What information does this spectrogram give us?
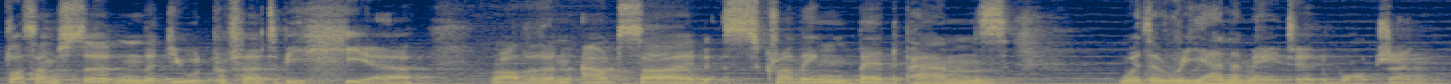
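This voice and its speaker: An actor playing a genial, teasing Victorian doctor with a courteous, slightly formal manner, recorded at a distance in a roomy space. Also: male voice, medium pitch, moderate pace, a bit bright, soft background music, close to an everyday voice. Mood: playful. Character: male Victorian hospital doctor, genial, teasing, enthusiastic anatomist. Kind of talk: audio drama acting.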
